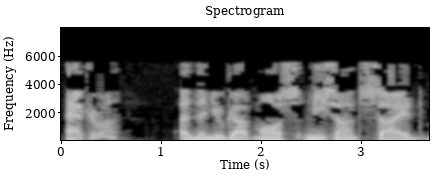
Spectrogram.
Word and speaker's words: Maus: is brought to you by our friends at Moss Acura. Moss is spelled M-A-U-S.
